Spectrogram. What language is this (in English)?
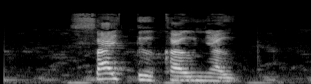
Nüpode Huitoto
